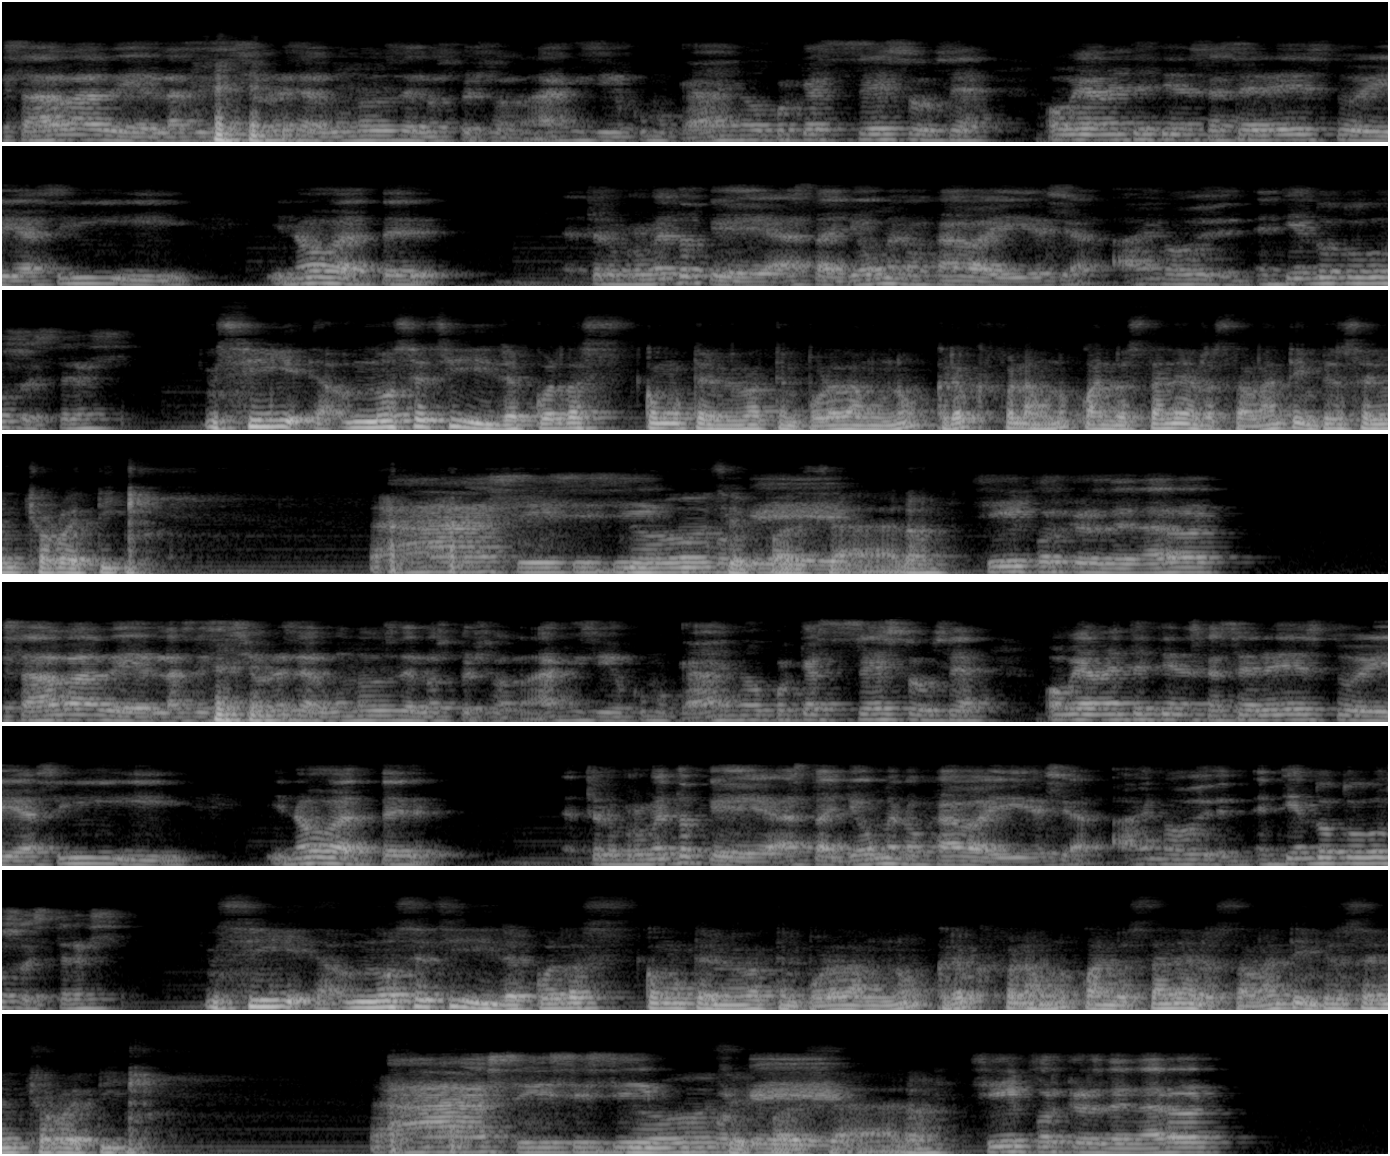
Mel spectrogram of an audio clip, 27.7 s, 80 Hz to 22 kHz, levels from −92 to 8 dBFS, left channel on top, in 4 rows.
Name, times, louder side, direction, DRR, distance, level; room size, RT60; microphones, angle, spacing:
voice 1, 0.0-4.9 5.2-7.8 8.3-9.1 9.9-14.4 22.7-24.1 24.4-25.0 25.7-26.8, right 1 dB, 60° right, 0 dB, 2.2 m, -36 dB
voice 2, 1.1-1.5 14.9-21.6 22.6-23.1 23.9-25.5, left 2 dB, 90° left, 2 dB, 1.1 m, -29 dB
13.5 x 6.1 x 2.9 m, 0.38 s
head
